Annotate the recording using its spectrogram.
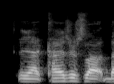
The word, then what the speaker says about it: Kaiserslautern: So our German team this year is FC Kaiserslautern. – That's the one. Yes. – Yeah. That's probably just completely butchered that, but I know it's a Schlotten. – Kaiserslautern.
